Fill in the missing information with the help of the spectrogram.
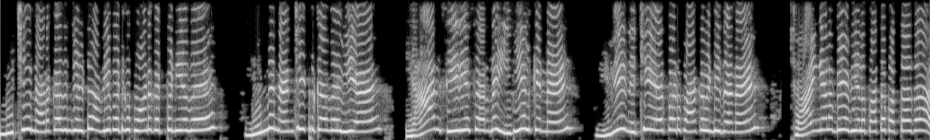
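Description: A woman's voice: extremely high pitch, very noisy. A woman voicing Rasathi, a proud, quarrelsome village woman with a Tirunelveli Tamil accent, in a cartoon. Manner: indignant, scolding rants. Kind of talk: cartoon voice acting.

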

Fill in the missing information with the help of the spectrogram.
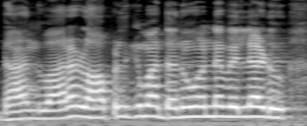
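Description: A high, childlike voice of a timid little boy, as a woman acts him out, pleading and anxious as he chatters on in a game machinima story. The pitch sits well up in the register. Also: fairly even intonation, quick pace, natural voice. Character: small frightened boy begging for help.

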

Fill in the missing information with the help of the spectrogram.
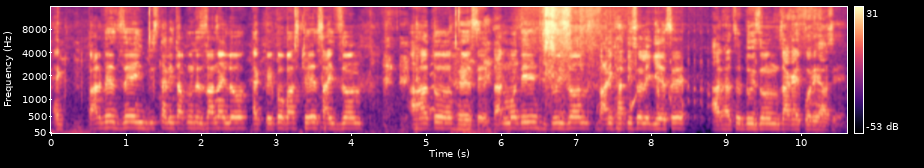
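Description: A man plays an earnest village field reporter in a parody newscast. The voice is fairly high, with a western Bangladeshi accent, over a noisy, clicky amateur recording. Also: level tone, fairly quick, a bit bright, natural voice. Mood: mock-earnest. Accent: western Bangladeshi, Chuadanga area. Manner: parody news reporter delivery, mock-earnest. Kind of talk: parody live news report.

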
